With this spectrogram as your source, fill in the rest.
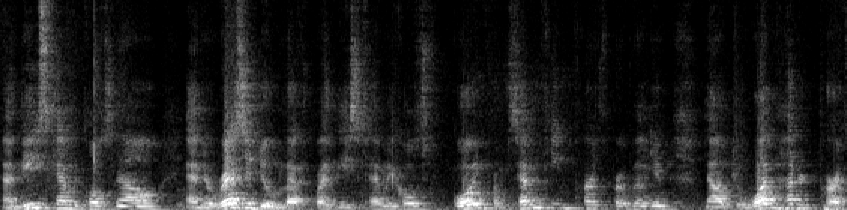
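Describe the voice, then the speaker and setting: Noticeable background noise and audible room echo surround a man's voice. He talks at a moderate pace with very wide pitch swings. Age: 70s. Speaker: farmer. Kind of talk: public talk.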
